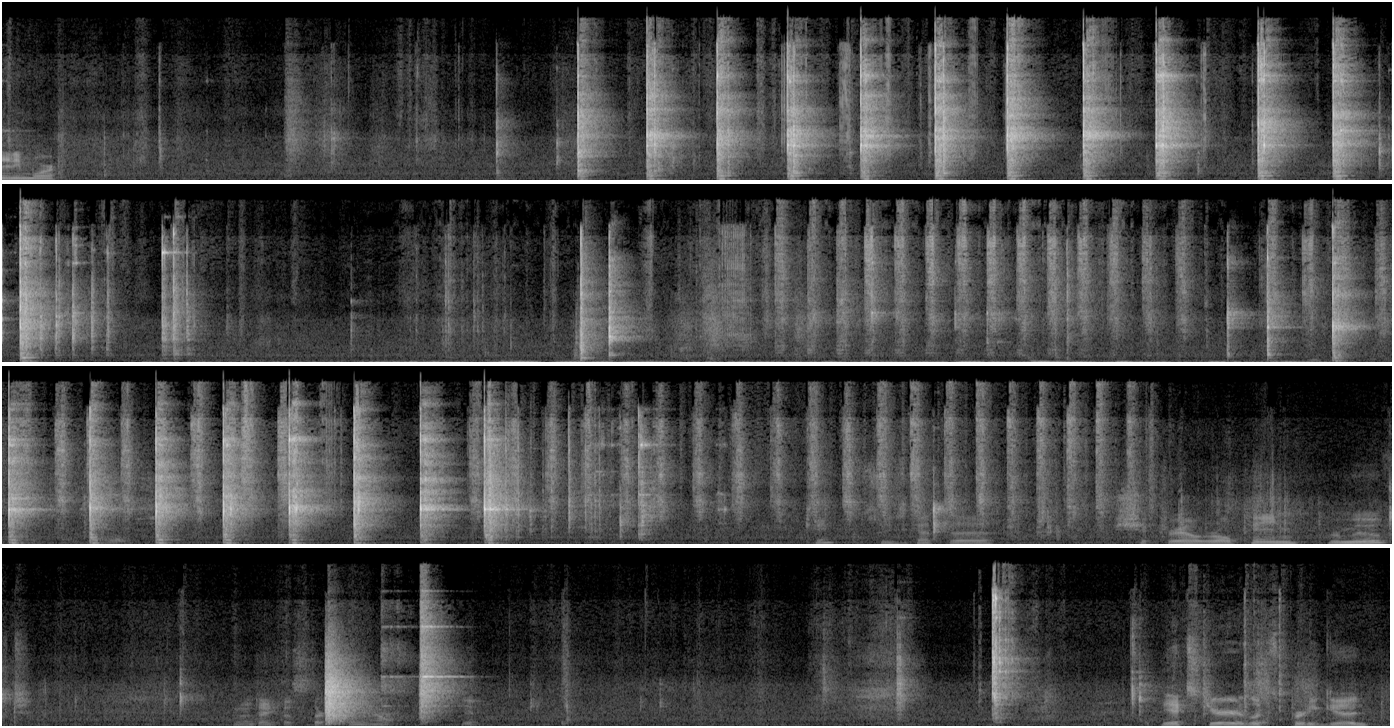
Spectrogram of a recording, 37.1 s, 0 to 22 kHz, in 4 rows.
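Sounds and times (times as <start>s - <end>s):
hammer striking metal punch: 3.8s - 9.8s, 17.4s - 22.1s.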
